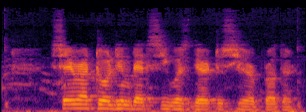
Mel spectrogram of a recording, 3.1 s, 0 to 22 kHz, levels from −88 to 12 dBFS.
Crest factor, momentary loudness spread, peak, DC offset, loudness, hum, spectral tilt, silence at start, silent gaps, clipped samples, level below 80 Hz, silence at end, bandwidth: 16 dB; 13 LU; 0 dBFS; under 0.1%; -16 LUFS; none; -5.5 dB/octave; 0.05 s; none; under 0.1%; -36 dBFS; 0 s; 15.5 kHz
